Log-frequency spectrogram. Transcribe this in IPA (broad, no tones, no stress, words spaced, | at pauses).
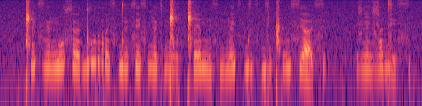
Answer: ǁẽsʲzẽn̪u sø dura̤sʲd̪ũsʲ asʲŋãsʲŋ͡ǁa̤ ǁemesʲ mẽsʲ dʲũsʲdʲũǁṳ sʲasʲ | ʑãʑa̤dʲesʲ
